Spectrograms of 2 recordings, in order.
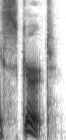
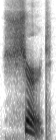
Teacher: the Anglo-Saxons had converted that ska sound into a sh sound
